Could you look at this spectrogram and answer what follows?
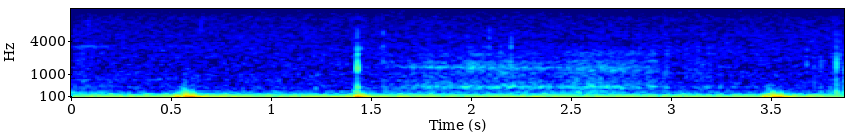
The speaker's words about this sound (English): Heartbeat gets slower. Slower. Slower, fainter. And it's gone.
